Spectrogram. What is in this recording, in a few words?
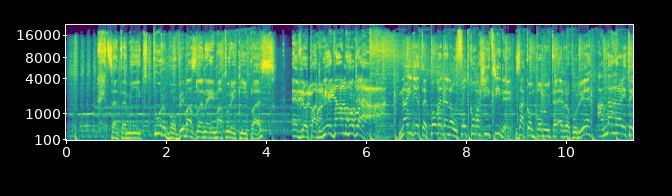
promo; evropa2; maturitak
